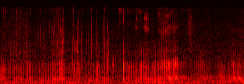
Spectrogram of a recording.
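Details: Continuous low purr from the sleeping kitten Witty, softly pulsing, with occasional brief crackles of movement noise.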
